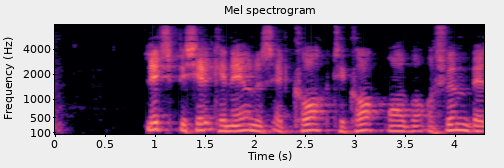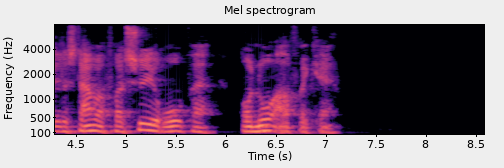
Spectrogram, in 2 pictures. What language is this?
Danish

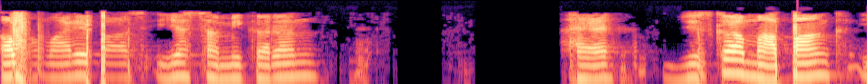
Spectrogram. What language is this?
Hindi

